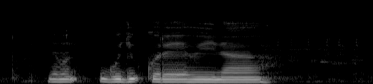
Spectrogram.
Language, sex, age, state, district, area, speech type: Santali, male, 18-30, Jharkhand, East Singhbhum, rural, spontaneous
